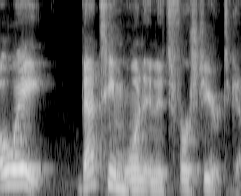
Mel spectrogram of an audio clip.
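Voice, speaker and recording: A man with an ordinary speaking voice at a fairly quick pace. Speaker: radio play-by-play announcer. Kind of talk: podcast interview answer.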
